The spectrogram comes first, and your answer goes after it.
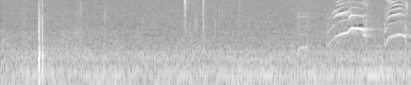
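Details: Domestic cats, a mother with her kittens: after a sharp click and a long quiet stretch, a short run of high, rising, harmonic mews comes near the end, one mew drawn out longer than the rest.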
